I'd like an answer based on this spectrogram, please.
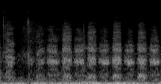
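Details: Dogs George and Polat, sheep-guarding dogs, back on the mountain after chasing a wolf and returning wounded; rapid rhythmic panting, about six breaths a second, steady throughout, with low wind rumble beneath.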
